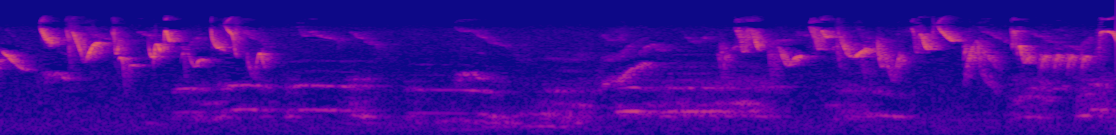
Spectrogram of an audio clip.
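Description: Small birds chirping: many quick, high chirps that slide downward, with a few steadier lower whistled notes and a brief lull about two seconds in.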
